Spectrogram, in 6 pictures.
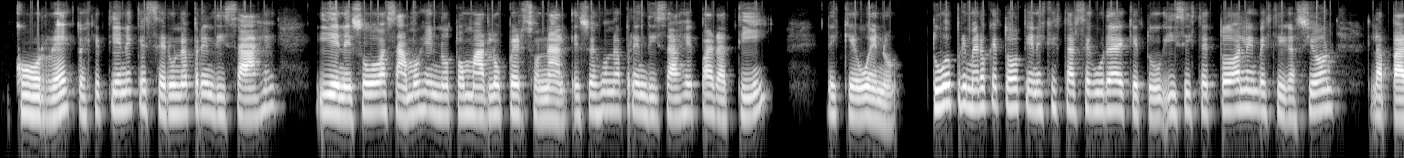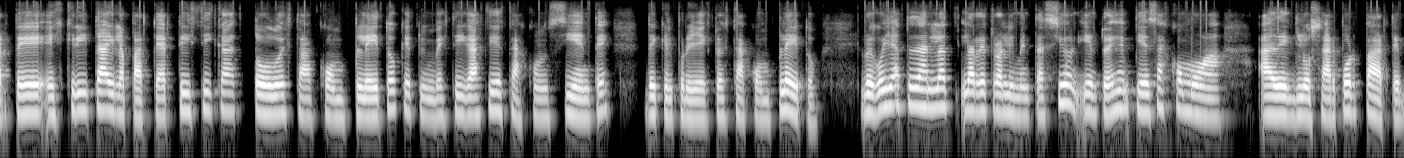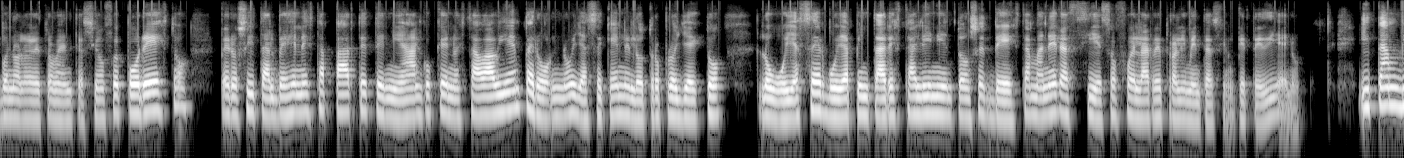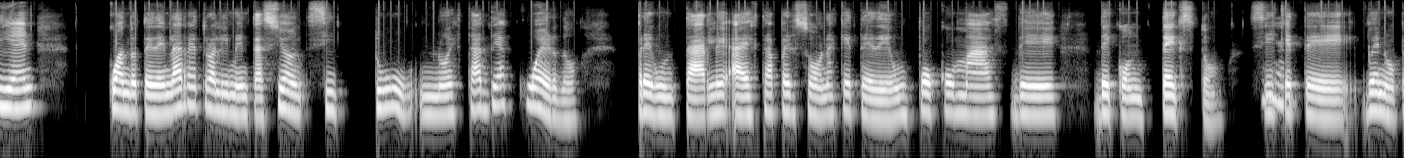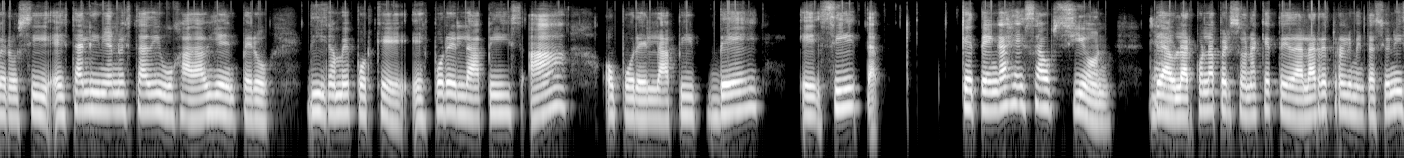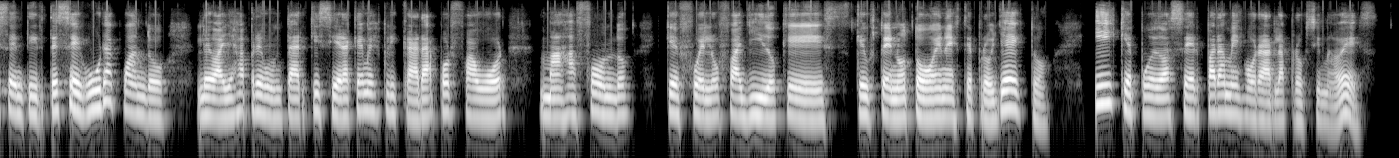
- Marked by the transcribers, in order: distorted speech; tapping
- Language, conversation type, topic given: Spanish, advice, ¿Cómo recibiste una crítica dura sobre un proyecto creativo?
